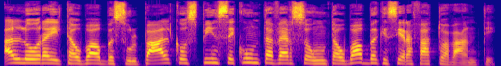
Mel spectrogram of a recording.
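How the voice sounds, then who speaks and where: A woman reading a novel aloud in a steady, grave audiobook narration. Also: mid-range voice, moderate pace, dry recording, studio quality.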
